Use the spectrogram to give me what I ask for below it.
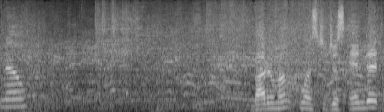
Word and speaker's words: Barumonk: Barumonk. That's the proper pronunciation.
